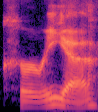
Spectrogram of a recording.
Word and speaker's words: Korea: i appreciate it um in american english these are going to sound very different because we actually do have an r vowel um that is pronounced as an r uh so korea right ker ker so it's not core you could say korea but usually we don't just like korea because it's unstressed korea korea okay where in the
